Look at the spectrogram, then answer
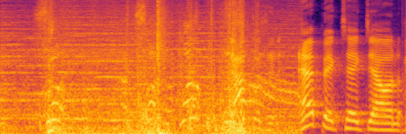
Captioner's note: groans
